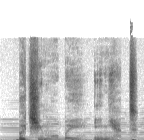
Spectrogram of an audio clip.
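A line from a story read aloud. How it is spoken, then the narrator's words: Quiet. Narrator (Russian): тихо сказал профессор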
